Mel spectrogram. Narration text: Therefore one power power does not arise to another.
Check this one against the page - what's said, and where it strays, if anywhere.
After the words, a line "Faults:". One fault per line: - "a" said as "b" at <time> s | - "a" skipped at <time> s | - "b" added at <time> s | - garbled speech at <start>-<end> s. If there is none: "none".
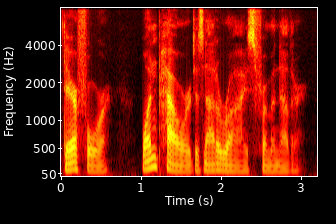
Therefore one power does not arise from another.
Faults:
- "power" skipped at 1.6 s
- "to" said as "from" at 2.4 s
